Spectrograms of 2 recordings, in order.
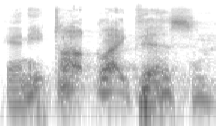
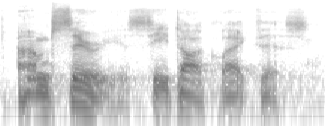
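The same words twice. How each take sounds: First: Said in the usual way. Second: Low, half-whispered Chicago tough guy; Tony Owen voice. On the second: Retold or imitated. Showing the host how Tony from Chicago talked, low and half-whispered. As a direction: drop low and breathe it like a South Side Chicago heavy.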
